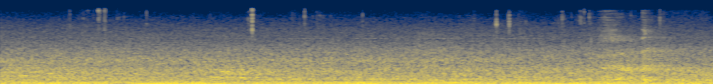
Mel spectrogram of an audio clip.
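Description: Small objects click softly in a man's hands.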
